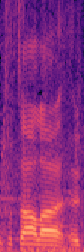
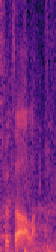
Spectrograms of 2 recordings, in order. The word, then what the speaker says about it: Vetala: the taluk how long I'm gonna go with vittala with the English pronunciation potala potala ah so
